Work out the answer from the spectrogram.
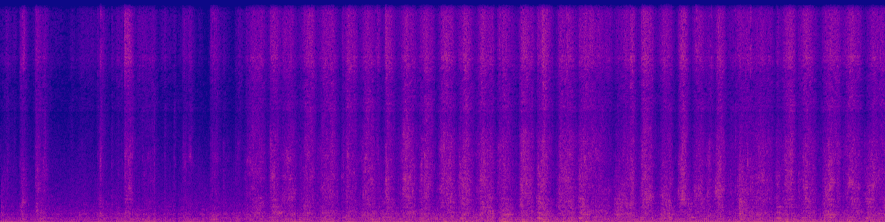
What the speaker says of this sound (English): trying to sand this maple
